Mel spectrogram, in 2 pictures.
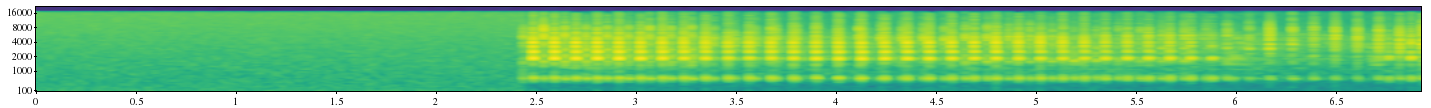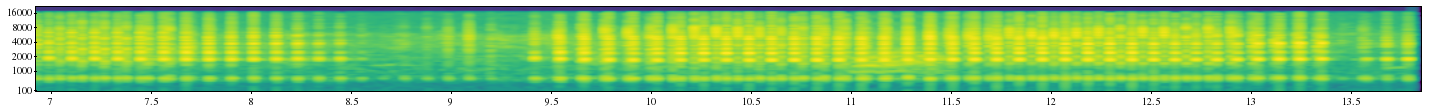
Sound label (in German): storch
